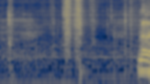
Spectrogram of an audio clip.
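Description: Trading cards and their plastic packaging being handled: a couple of brief rustles about a second in.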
